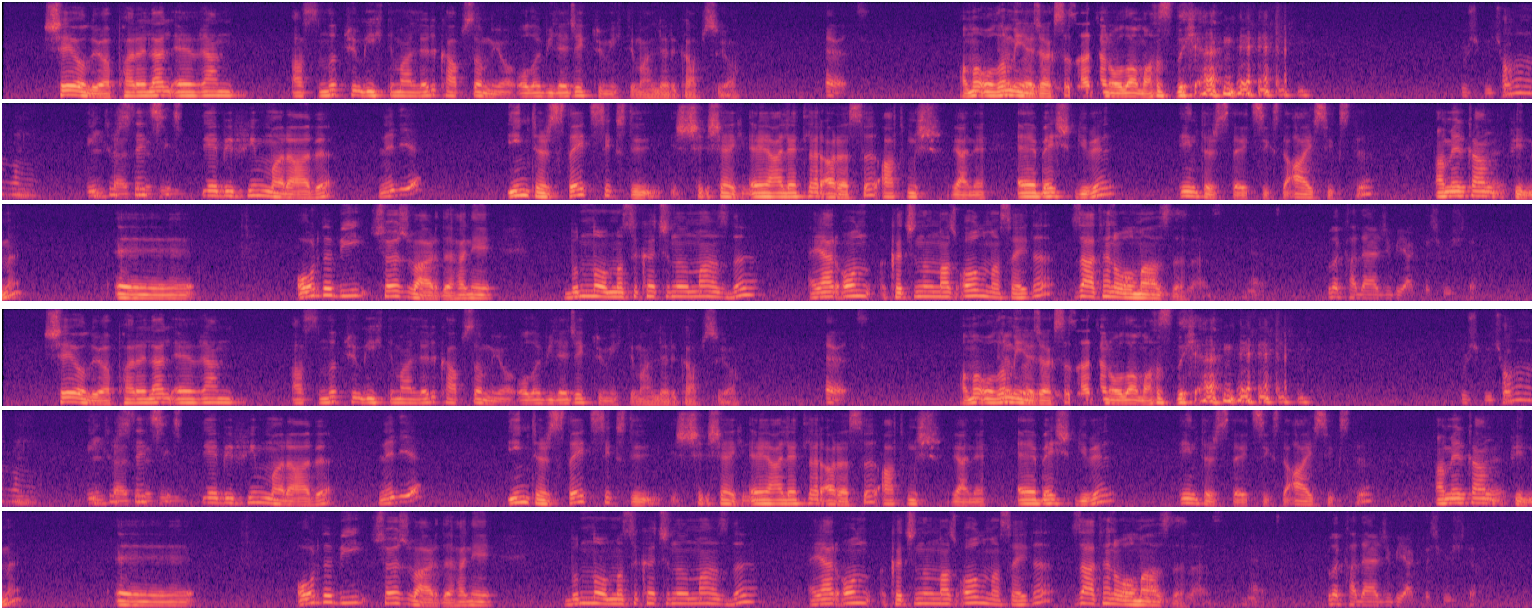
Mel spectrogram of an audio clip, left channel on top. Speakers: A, on the left (about 75°); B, on the right (about 35°).
A: şey oluyor. Paralel evren aslında tüm ihtimalleri kapsamıyor. Olabilecek tüm ihtimalleri kapsıyor.
B: Evet.
A: Ama olamayacaksa
B: Biraz öyle oluyor.
A: zaten olamazdı yani.
B: <laughs>
A: <laughs>
B: Dur şimdi çok
A: Aa,
B: dil
A: Interstate
B: dil felsefesine girdik.
A: 60 diye bir film var abi.
B: Ne diye?
A: Interstate 60 ş- şey
B: Hı,
A: eyaletler arası 60 yani E5 gibi Interstate 60 I-60 Amerikan
B: evet.
A: filmi. Ee, orada bir söz vardı hani bunun olması kaçınılmazdı. Eğer on, kaçınılmaz olmasaydı zaten olmazdı.
B: Olmaz lazım. Evet. Bu da kaderci bir yaklaşım işte.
